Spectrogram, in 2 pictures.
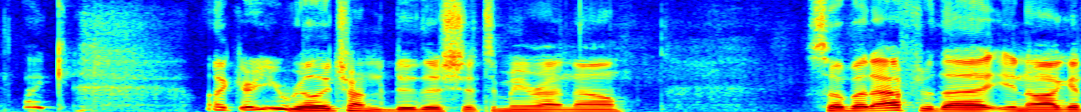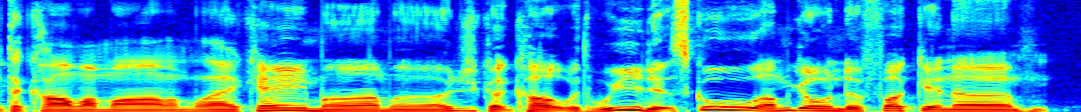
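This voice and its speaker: A man with a Southern US accent talks at a moderate pace and medium pitch, with ordinary pitch variation. The recording is very clean, the background silent. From US South. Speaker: YouTuber. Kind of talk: storytelling. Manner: animated; casual.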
